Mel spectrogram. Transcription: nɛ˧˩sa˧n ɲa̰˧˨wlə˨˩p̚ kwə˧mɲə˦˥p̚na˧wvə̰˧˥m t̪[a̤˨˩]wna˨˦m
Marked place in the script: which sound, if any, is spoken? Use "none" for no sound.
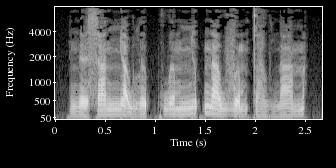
a̤˨˩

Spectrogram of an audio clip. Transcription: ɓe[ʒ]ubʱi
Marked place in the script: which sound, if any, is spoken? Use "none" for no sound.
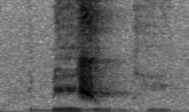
ʒ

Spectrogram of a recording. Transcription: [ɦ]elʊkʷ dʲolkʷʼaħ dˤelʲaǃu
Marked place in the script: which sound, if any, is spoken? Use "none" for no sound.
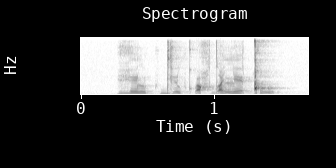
ɦ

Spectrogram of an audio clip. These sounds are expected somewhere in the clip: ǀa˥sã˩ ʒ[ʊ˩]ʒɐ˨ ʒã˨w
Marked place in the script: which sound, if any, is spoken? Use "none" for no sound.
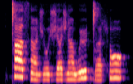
ʊ˩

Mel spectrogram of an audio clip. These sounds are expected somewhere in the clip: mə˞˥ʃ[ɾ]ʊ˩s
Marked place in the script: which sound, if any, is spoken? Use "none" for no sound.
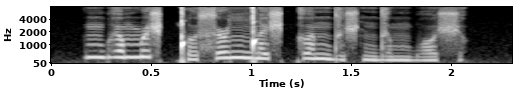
ǃ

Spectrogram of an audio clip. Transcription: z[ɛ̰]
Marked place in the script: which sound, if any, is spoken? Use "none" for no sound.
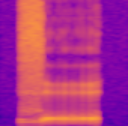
ɛ̰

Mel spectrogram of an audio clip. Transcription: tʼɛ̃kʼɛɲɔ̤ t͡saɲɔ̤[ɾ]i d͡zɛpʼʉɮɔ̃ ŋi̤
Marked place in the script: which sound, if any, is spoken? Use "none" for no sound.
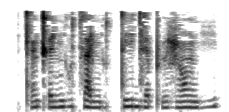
tː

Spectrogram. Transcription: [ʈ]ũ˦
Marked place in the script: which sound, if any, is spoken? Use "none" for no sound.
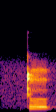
ʈ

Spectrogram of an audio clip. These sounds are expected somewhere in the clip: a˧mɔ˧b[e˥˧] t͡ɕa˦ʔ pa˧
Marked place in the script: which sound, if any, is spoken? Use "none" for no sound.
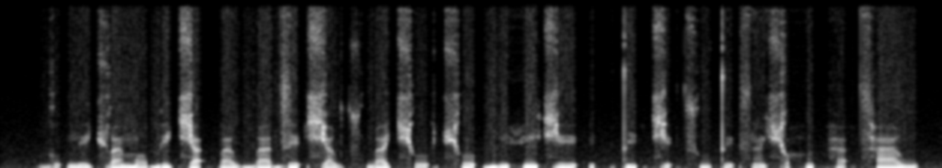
e˥˧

